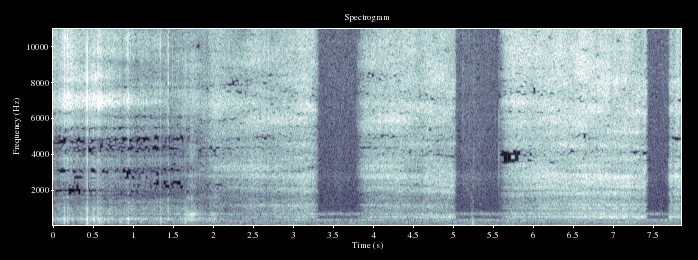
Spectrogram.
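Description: A thin makeup brush is rubbed and scraped along the outside of a pink ribbed, hollow and empty disposable plastic cup held over the microphone. It makes a steady, bright, hissing scratch with a faint hollow tone underneath, and the high rasp briefly cuts out a few times between strokes.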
